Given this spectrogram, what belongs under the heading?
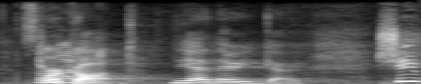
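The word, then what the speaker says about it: TerKeurst: Turcott.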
